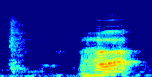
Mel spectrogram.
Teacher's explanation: sukunnya asli namanya Qolqolah Sugro pantulannya kecil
